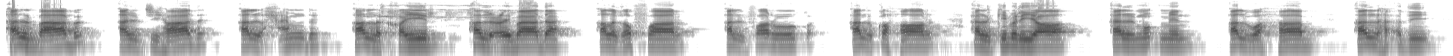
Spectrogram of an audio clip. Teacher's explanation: ان سب میں دیکھیں لام پڑھی جا رہی ہے، لیکن ان کو پڑھتے ہوئے لام پر قلقلہ نہیں ہونا چاہیے۔ یوں نہیں کہنا چاہیے الباب یا الجہاد، الجہاد، الجہاد، زبان جڑی رہے گی اور اگلا حرف ادا ہو جائے گا۔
